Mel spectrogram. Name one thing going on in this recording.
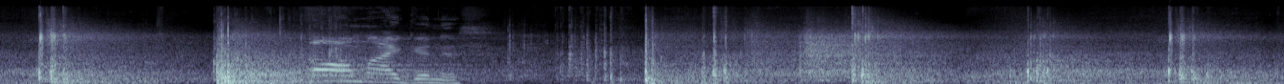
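Skateboard wheels roll and rumble over smooth concrete.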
